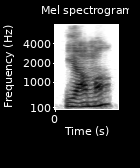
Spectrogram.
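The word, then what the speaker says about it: llama: same way in mexico yama that's how the double l is pronounced exactly like a y in with a tilde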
